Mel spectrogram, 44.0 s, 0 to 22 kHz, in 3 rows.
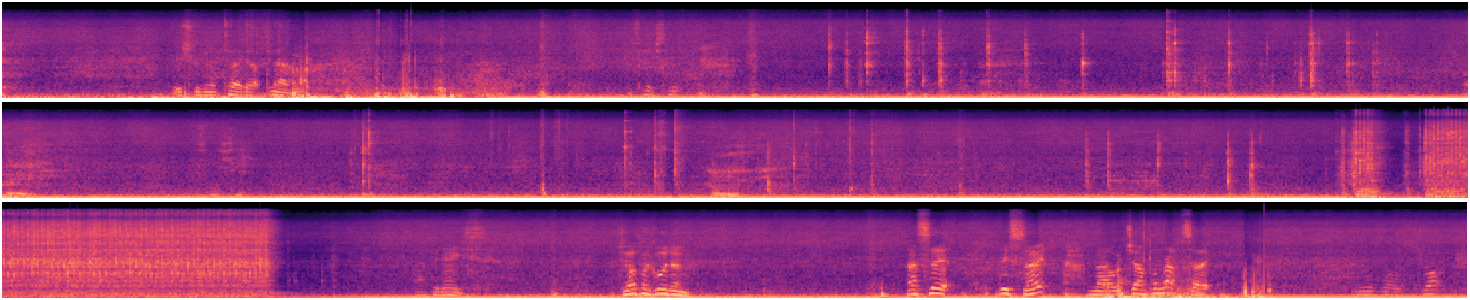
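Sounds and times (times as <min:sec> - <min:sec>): steady low rumble: 0:00.0 - 0:28.0, 0:32.2 - 0:43.9
steady low hum: 0:00.0 - 0:43.9
impact wrench hammering: 0:28.0 - 0:32.2.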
